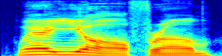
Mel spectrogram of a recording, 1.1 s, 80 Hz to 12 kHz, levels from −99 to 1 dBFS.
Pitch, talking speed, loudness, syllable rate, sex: 135 Hz, 215 wpm, -15 LUFS, 5.3 syllables/s, male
